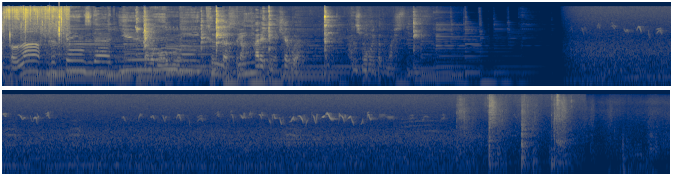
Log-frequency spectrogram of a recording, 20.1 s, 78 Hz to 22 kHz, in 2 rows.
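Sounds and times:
background hiss: 0.0 - 1.2
small birds chirping: 8.4 - 17.3.

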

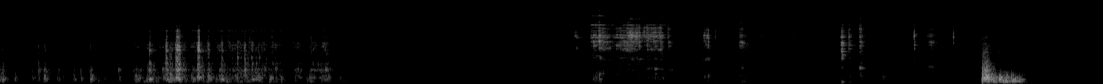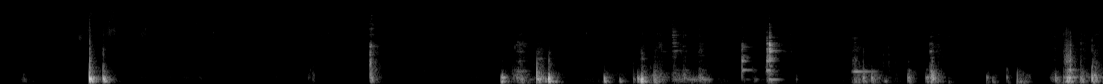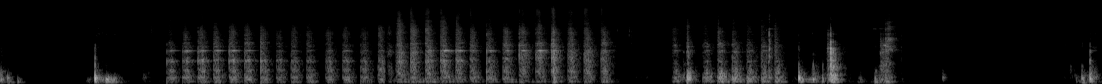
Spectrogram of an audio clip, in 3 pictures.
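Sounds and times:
metal parts scraping on wood: 5.8 - 7.6.

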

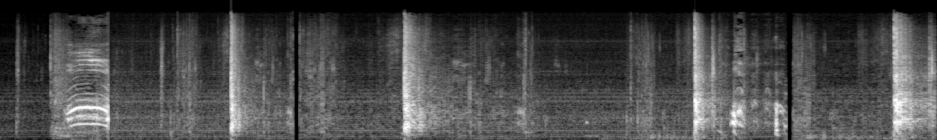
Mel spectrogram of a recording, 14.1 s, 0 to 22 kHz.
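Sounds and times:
plastic bat hitting ball: 10.4 - 10.9, 13.4 - 14.0.

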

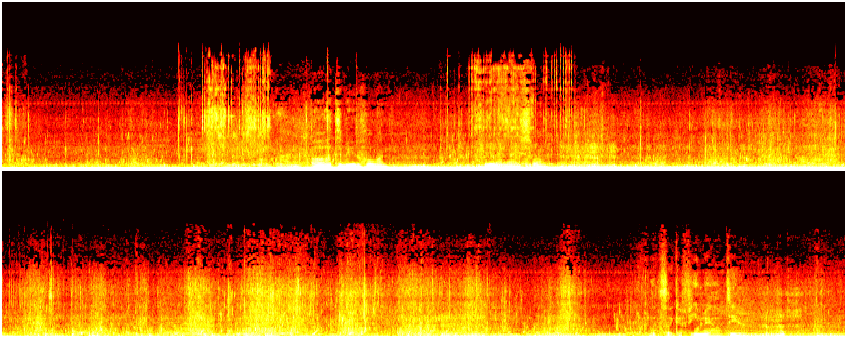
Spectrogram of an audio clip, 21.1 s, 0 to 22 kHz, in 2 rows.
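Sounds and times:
fish splashing in water: 0.0 - 3.9, 8.8 - 18.6
wind buffeting microphone: 2.2 - 21.0.

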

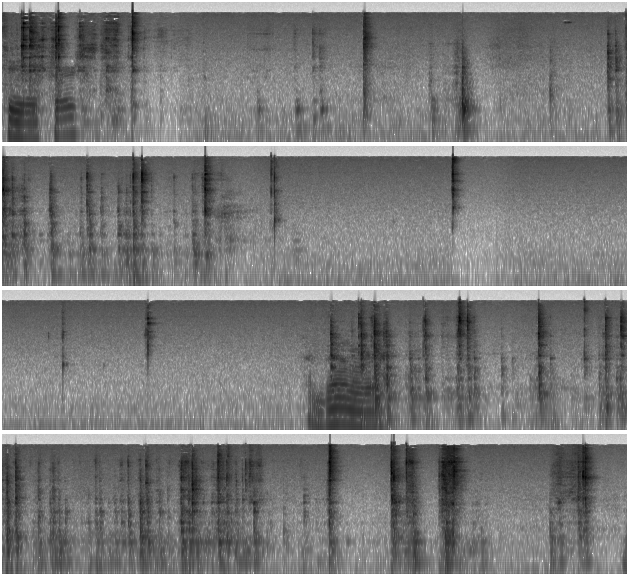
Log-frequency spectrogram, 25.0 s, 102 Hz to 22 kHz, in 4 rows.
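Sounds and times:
sharp metal clicks and clatter: 15.8 - 23.5.

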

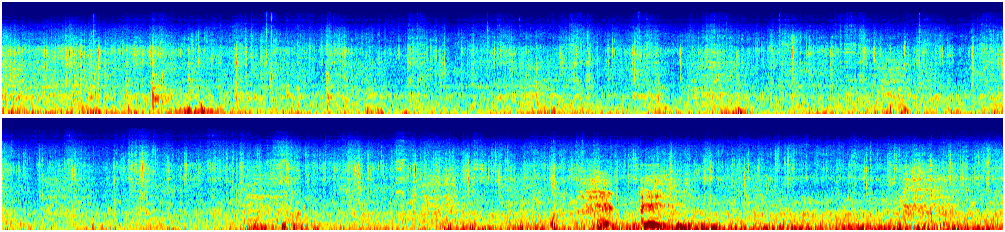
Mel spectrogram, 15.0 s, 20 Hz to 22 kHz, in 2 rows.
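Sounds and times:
wind on microphone: 0.0 - 3.0, 6.4 - 15.0
bicycle tyres crunching gravel: 0.0 - 15.0.

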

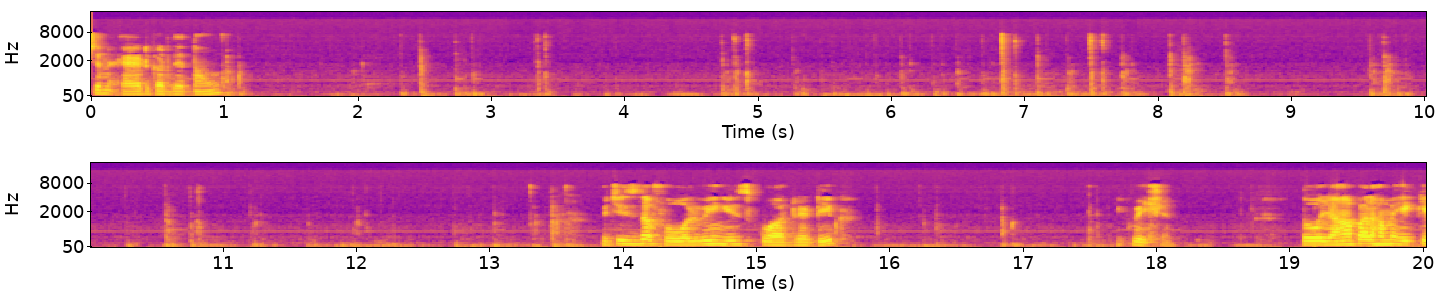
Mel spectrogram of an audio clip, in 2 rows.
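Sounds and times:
keyboard typing: 0.8 - 1.2, 1.8 - 8.8, 9.6 - 14.3, 15.5 - 18.9.

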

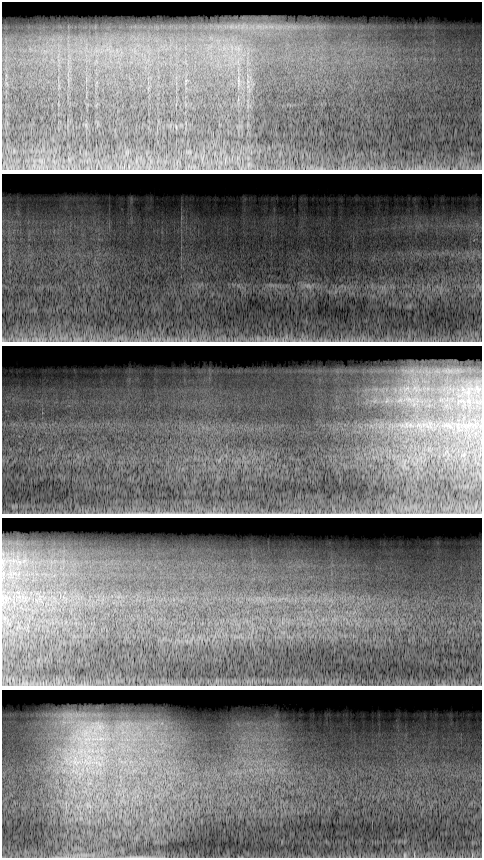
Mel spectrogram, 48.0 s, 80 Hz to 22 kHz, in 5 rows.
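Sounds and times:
traffic rumble: 0.0 - 48.0
vehicle passing close: 37.7 - 44.3.

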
